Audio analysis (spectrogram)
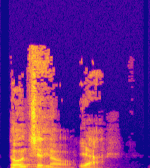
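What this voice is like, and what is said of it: Put-on Minnesota accent. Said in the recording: “Minnesota accent”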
